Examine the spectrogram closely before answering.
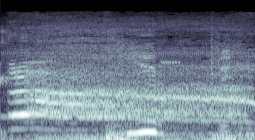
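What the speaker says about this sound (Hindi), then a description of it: "लेकिन कुछ ही पलों के बाद एक खौफनाक चीख गूंज उठी।" A frightening scream rings out at night, a loud strained voice rising and wavering over a couple of seconds, with a brief yelled pitch sweep in the middle.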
